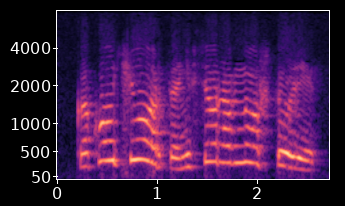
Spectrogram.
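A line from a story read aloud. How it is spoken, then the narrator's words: Exclaimed. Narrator (Russian): воскликнул он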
